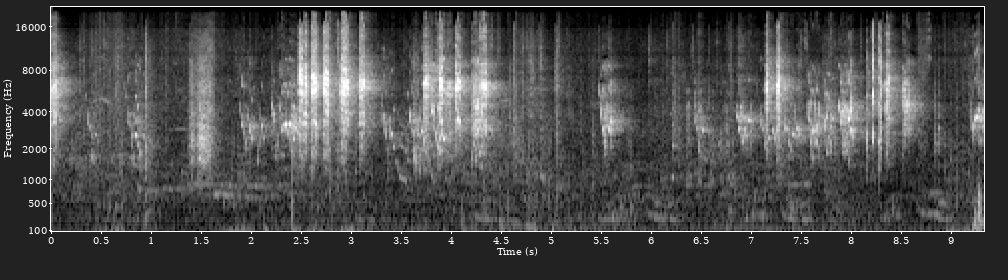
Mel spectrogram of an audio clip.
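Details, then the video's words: Budgies chirping with scattered sharp squeaks and short runs of rapid scratchy chatter, loudest around the middle, then isolated high notes and a final low rumble. "Relaxing Parrot birds singing | Budgies chirping sounds"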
